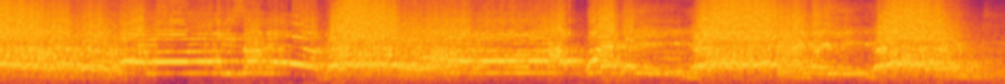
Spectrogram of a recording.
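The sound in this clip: A large crowd chants the Takbir slogan in loud unison at a religious gathering, with several surging shouted phrases rising and falling over a constant roar of many voices.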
